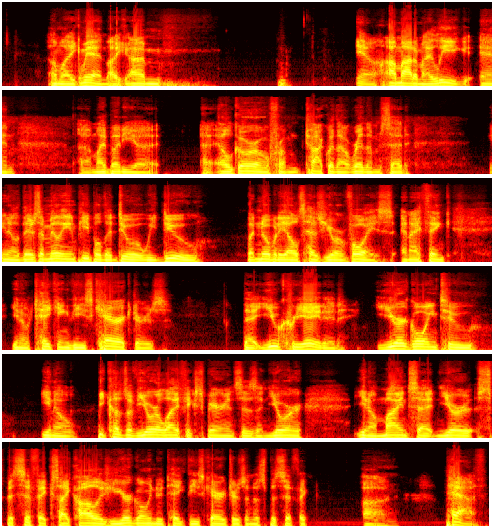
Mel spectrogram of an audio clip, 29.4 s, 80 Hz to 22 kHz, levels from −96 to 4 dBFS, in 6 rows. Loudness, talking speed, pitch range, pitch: -15 LUFS, 170 wpm, 95-110 Hz, 105 Hz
